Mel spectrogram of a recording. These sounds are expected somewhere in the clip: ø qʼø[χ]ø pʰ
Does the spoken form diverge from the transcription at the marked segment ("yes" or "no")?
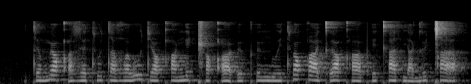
yes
